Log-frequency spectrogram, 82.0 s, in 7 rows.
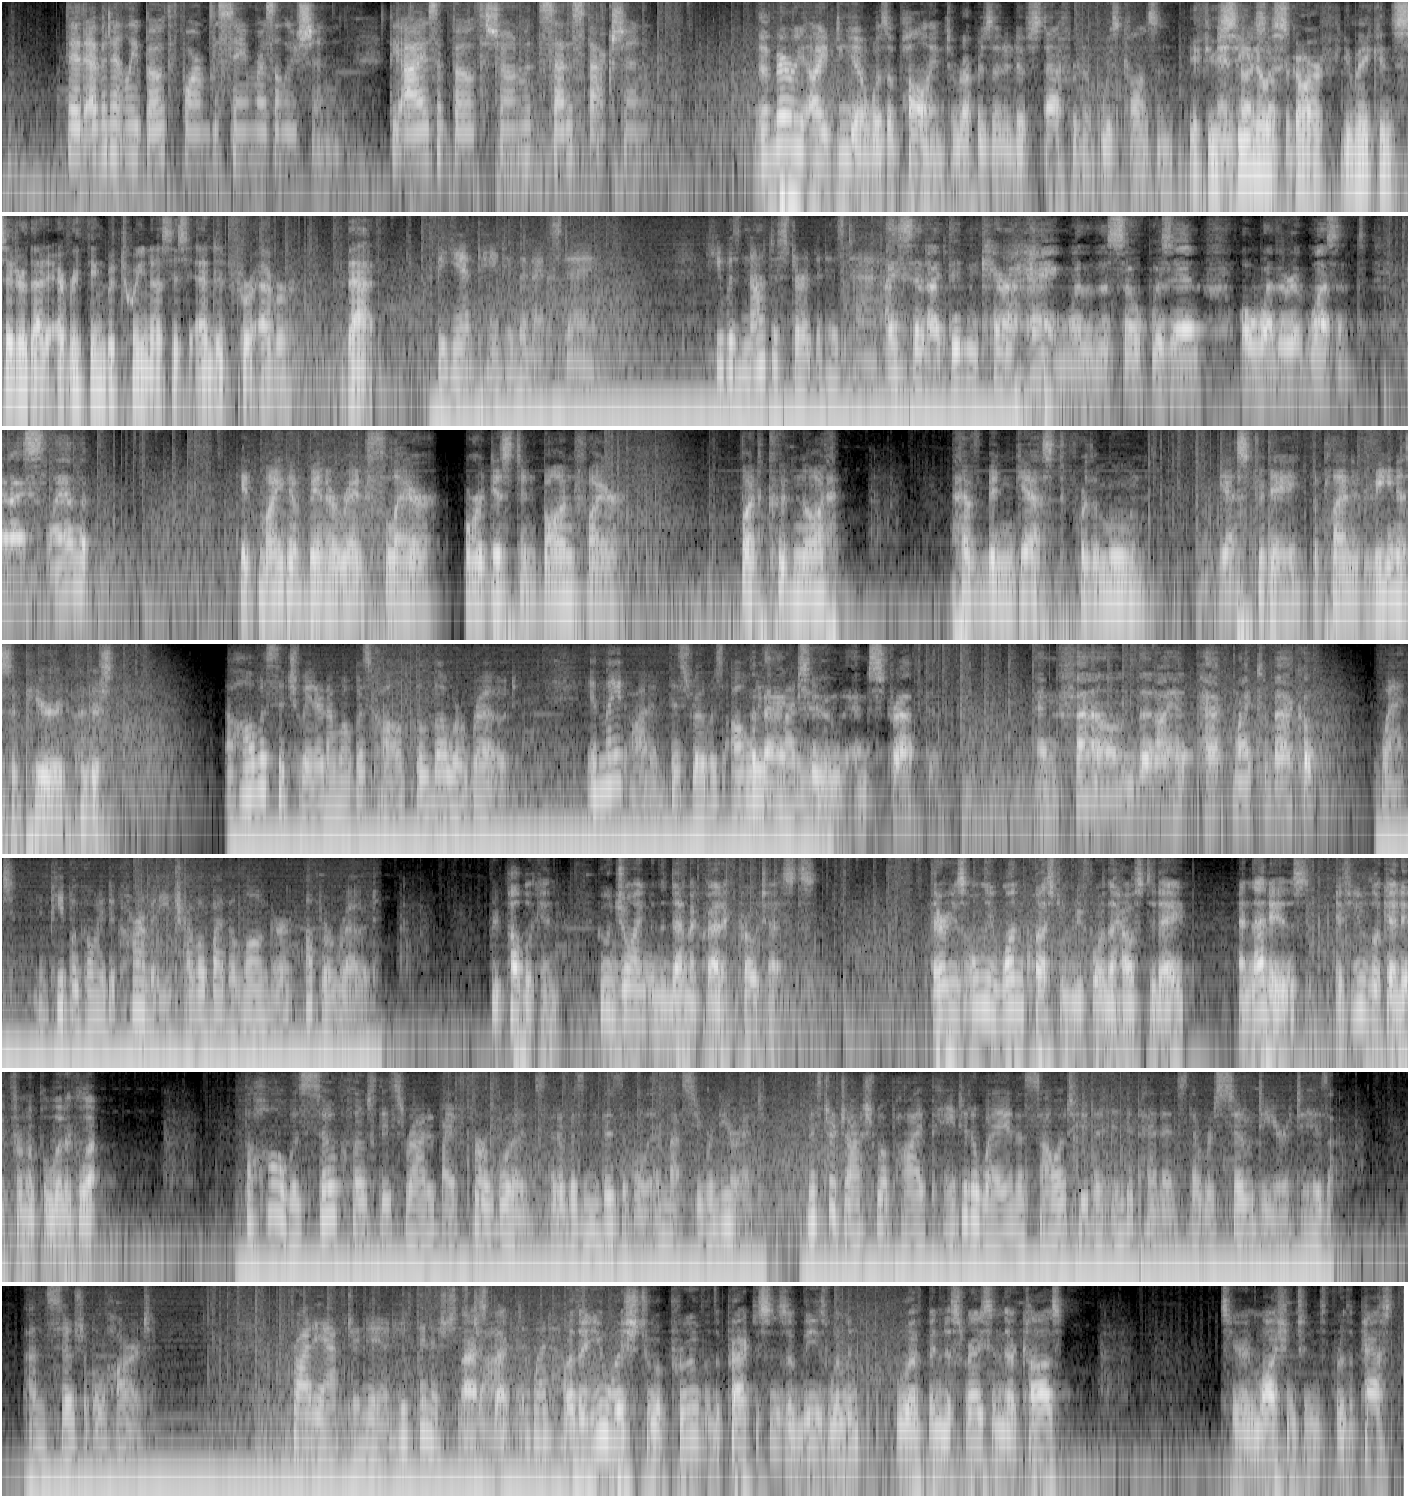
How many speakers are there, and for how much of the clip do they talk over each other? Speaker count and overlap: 6, about 5%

